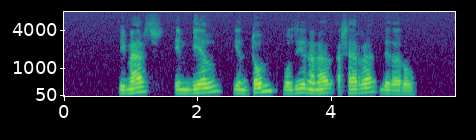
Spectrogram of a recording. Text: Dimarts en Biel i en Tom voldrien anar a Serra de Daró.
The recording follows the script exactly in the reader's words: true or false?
true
